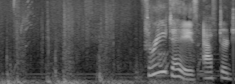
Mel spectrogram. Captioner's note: footsteps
